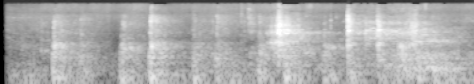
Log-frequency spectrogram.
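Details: Friesian horse mares out together in the pasture for the last time, irregular dull thuds and sharper knocks of hooves landing every half second to a second, over a steady background hiss.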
